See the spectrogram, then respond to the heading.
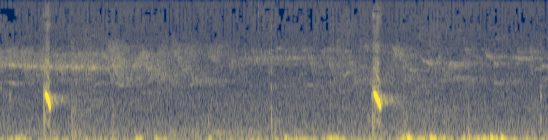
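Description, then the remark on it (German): Two sharp, clipped blackbird alarm calls ring out a couple of seconds apart, distinct, warning of a cat moving around a garage, over a quiet outdoor background with a low rumble. “Und dieser Ton, der dieses Duck, das sagt gleichzeitig dem Amselweibchen, was auf dem Nest sitzt, ich habe eine Katze gesehen”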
